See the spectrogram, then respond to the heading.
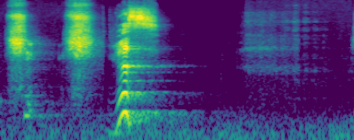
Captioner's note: sniffling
